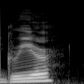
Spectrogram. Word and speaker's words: Greear: Am I saying his name right? Is it J.D. Greear? – Mm-hmm. – G-R-E-E-A-R.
